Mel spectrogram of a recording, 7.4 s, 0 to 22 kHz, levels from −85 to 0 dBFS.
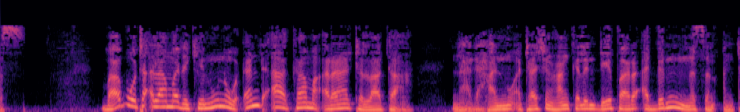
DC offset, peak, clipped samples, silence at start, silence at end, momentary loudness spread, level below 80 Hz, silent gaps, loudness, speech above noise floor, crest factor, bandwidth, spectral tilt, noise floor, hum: under 0.1%; -12 dBFS; under 0.1%; 0 s; 0 s; 7 LU; -44 dBFS; none; -26 LUFS; 31 dB; 14 dB; 8.8 kHz; -6 dB/octave; -56 dBFS; none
